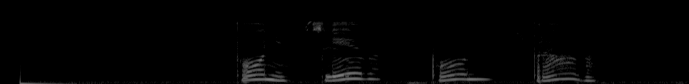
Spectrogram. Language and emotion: Russian, sad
